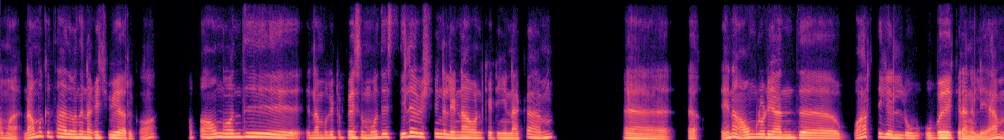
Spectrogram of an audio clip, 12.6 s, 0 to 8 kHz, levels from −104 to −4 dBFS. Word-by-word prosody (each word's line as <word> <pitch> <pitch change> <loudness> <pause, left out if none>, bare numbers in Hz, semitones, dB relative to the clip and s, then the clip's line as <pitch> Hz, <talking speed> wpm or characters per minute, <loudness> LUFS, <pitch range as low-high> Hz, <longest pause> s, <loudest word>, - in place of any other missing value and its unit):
ஆமா. 135 -3 -4 0.2
நமக்கு 220 +7 -1
தான் 205 -2 +1
அது 185 - +2
வந்து 170 0 +3
நகைச்சுவையா 160 -1 +1
இருக்கும். 125 - -7 0.5
அப்போ - - -12
அவங்க 200 +3 +2
வந்து 200 +2 +1 0.8
நம்மகிட்ட 155 +2 -3
பேசும்போது 165 +2 +1 0.2
சில 190 +4 +1 0.2
விஷயங்கள் 190 -3 -1
என்ன 160 +1 +1
ஆகும்னு 150 -2 -1
கேட்டீங்கன்னாக்கா, 135 +3 -2 1.2
அ 120 -3 -3 0.4
ஏன்னா 195 +6 +3
அவங்களுடைய 175 0 +3
அந்த 155 0 +1 0.7
வார்த்தைகள் 180 -2 0 0.2
உ - - -1 0.2
உபயோகிக்றாங்க 140 -6 +4
இல்லையா, 105 +3 -1
160 Hz, 120 wpm, -24 LUFS, 140-180 Hz, 1.2 s, உபயோகிக்றாங்க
